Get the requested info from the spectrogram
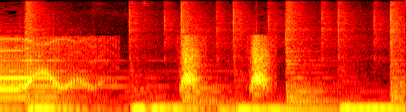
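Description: Background children's music with a cartoon "boing" sound effect: a wobbling, warbling tone in the first half second.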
